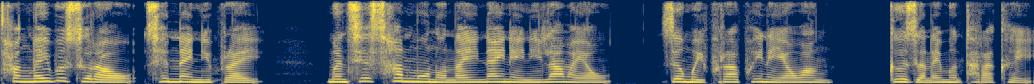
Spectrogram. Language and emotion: Bodo, sad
